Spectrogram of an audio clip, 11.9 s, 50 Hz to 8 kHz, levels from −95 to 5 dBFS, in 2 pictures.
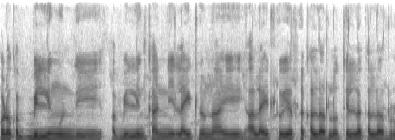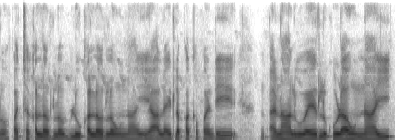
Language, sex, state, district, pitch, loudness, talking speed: Telugu, male, Andhra Pradesh, Guntur, 145 Hz, -22 LUFS, 180 wpm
